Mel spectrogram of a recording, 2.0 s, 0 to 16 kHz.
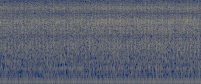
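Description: A tractor in Farming Simulator 19 sits idling with a low, even, steady engine rumble that stays level throughout, with no voices over it.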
